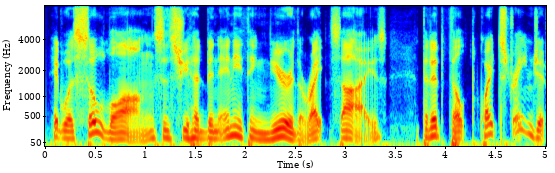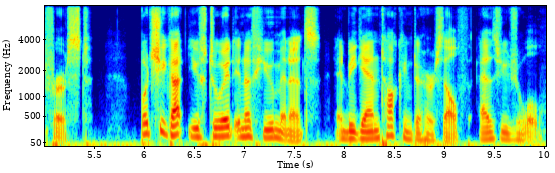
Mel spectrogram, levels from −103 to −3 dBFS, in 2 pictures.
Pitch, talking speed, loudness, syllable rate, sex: 115 Hz, 220 wpm, -21 LUFS, 5.5 syllables/s, male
